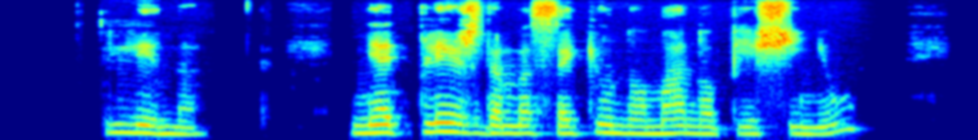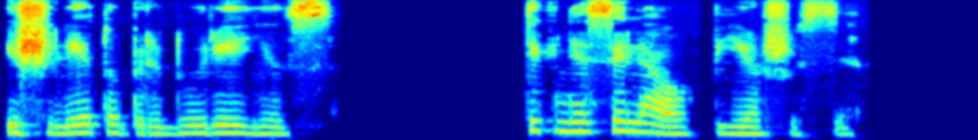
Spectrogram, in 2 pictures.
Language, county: Lithuanian, Šiauliai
